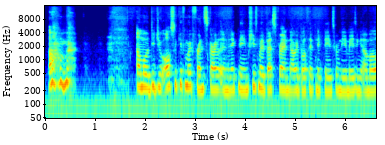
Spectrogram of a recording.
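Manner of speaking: normal talking voice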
